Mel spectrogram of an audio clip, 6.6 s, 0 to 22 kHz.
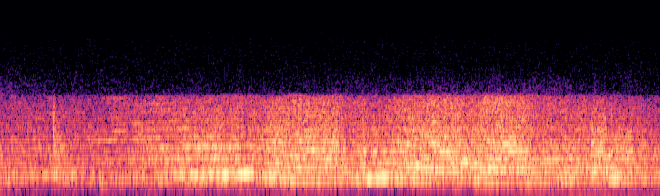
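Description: Formula One race cars from 1985 running on the Monaco street circuit near the tunnel, a continuous high-pitched engine whine whose pitch wavers as the cars rev, holding a steady, fairly loud level throughout.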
